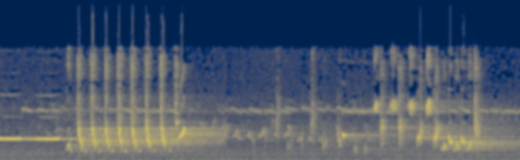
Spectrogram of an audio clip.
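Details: Birdsong outdoors: a high whistle, then a fast series of about eight loud repeated chirps, followed by softer varied twitters and a second quick run of bright notes.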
